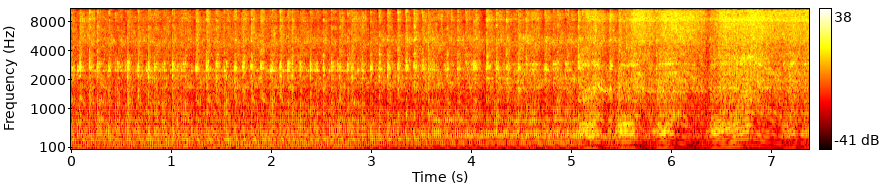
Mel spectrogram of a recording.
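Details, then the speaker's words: New Husqvarna 460 Rancher chainsaw, first start out of the box, apparently already tuned: crisp even two-stroke idle then clean blips up and down in revs, normal running. "Sounds like it's running really good right out the box. So, that's that's nice."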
